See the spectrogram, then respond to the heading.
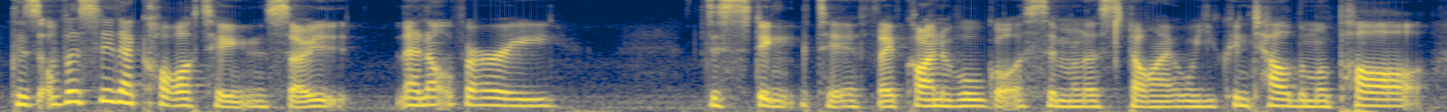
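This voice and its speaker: Woman, a bit croaky, lowish voice, rambly casual chat with lots of likes and ums. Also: normal speed. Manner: chatty and rambling, full of "like" and "um". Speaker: gaming video creator. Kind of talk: casual voice-over commentary.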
